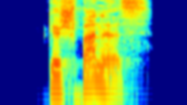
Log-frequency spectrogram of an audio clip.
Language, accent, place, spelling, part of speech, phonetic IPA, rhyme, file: German, Germany, Berlin, Gespannes, noun, [ɡəˈʃpanəs], -anəs, De-Gespannes.ogg
- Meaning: genitive singular of Gespann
